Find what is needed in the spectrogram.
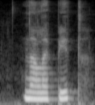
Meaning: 1. to stick on, to glue on 2. to stick to sth/sb, to cling to sth/sb, to shadow someone
- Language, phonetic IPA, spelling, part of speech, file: Czech, [ˈnalɛpɪt], nalepit, verb, Cs-nalepit.ogg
